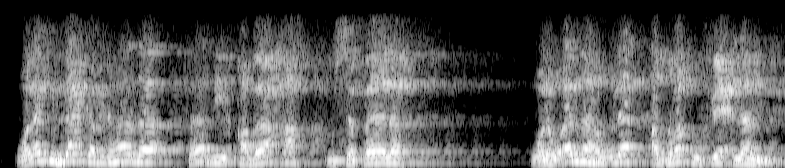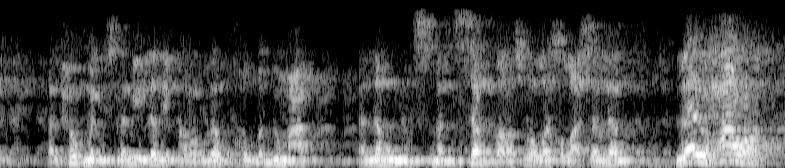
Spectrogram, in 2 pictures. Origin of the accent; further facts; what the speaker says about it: Egypt; وأتكلم عن بلدنا مصر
